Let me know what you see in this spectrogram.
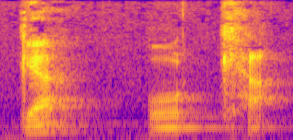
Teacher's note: the back used for velar sounds like g or k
